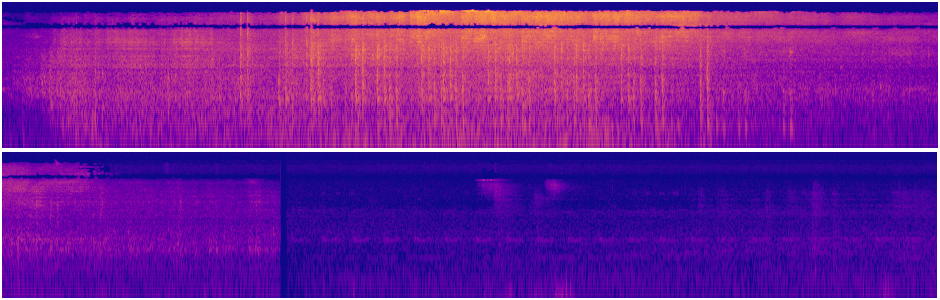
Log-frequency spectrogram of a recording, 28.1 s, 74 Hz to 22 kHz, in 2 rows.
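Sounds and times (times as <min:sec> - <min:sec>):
electric train passing at speed: 0:00.0 - 0:28.0
wheels clicking over rail joints: 0:00.6 - 0:18.2.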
